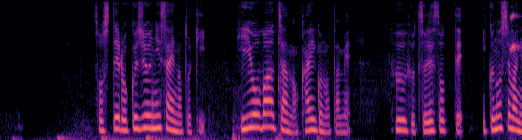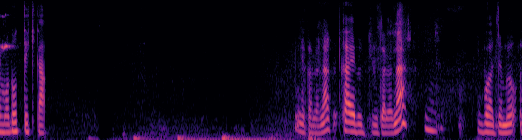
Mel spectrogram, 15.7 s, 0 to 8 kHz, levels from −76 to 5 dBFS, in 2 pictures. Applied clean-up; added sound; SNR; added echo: neural mask model Resemble Enhance denoiser.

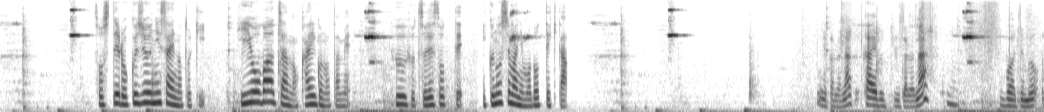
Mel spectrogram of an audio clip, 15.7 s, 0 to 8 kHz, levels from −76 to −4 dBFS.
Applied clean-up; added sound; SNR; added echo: none; Screech; -1 dB; none.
